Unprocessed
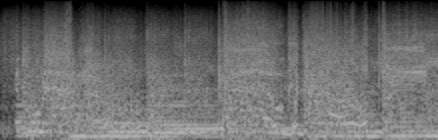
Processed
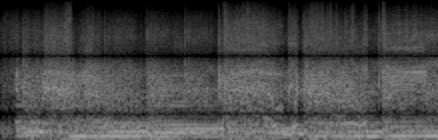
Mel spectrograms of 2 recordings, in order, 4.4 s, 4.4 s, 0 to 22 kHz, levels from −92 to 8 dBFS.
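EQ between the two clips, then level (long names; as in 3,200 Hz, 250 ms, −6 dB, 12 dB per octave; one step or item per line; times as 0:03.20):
phaser with its sweep stopped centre 1,800 Hz, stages 4
−8.0 dB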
